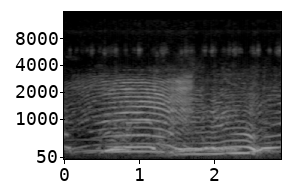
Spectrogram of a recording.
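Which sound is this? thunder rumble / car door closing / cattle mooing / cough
cattle mooing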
